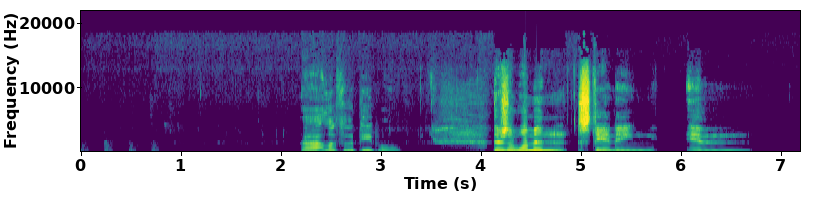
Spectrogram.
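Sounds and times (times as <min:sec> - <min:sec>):
knocking on a door: 0:00.0 - 0:00.8
speech: 0:02.2 - 0:03.3, 0:04.1 - 0:06.8.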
